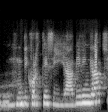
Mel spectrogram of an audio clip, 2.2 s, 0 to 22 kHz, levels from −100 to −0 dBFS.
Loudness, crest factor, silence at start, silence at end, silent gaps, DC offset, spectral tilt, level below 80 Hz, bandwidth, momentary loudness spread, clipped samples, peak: -19 LUFS; 16 dB; 0 s; 0 s; none; under 0.1%; -5 dB/octave; -66 dBFS; 8 kHz; 9 LU; under 0.1%; -4 dBFS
